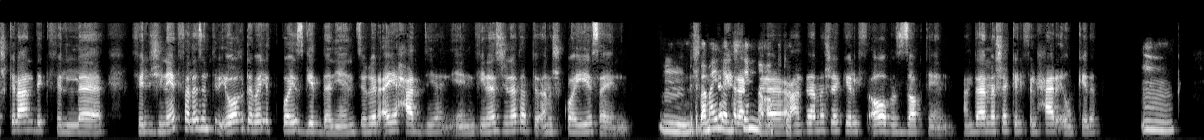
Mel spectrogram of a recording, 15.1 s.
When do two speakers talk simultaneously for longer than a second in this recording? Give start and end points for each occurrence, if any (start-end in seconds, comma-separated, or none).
8.6-10.0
